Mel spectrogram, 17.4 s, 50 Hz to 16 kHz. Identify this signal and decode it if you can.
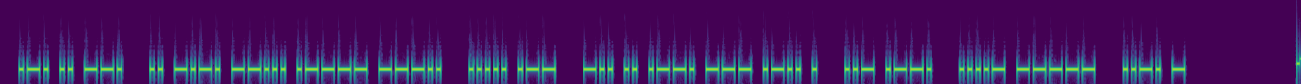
Morse code, heard as a keyed tone, about 21 wpm, 700 Hz. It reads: RIG IC718 5W DIPOLE UP 40 FT
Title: K1USN SST QSO Practice 22wpm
